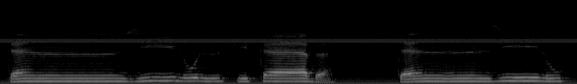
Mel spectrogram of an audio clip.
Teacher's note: And you have to apply ikhfa to the nun sakina whenever one of these letters comes after nun sakina. And you have to approximate the place of articulation of zay. And at the same time, you have to make a nasal sound for two vowel counts.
